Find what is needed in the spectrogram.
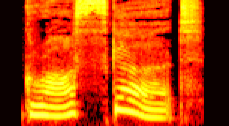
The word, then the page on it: grass skirt: British English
